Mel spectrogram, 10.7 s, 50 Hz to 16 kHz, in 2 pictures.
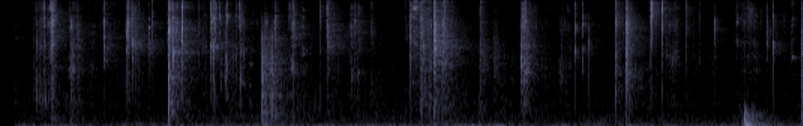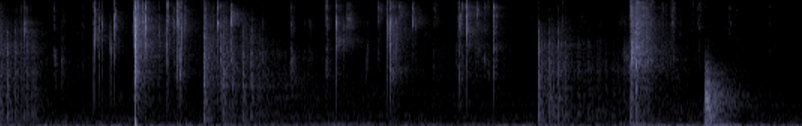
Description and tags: Taking the pills out of the sachet and dropping them on a wooden table. Recorded with Zoom's H6 stereo mics in a kitchen. I only amplified the sound.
